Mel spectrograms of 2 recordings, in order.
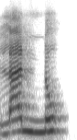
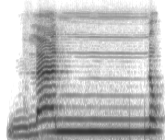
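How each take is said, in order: First: The n is cut short without nasal hum. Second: The n is held with a long nasal hum. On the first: The speaker calls it wrong. "Jangan kita kita baca lan nu. ... setakat langit-langit je dia jumpanya" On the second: The speaker calls it right. "transitkan dia satu second atau dua second"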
